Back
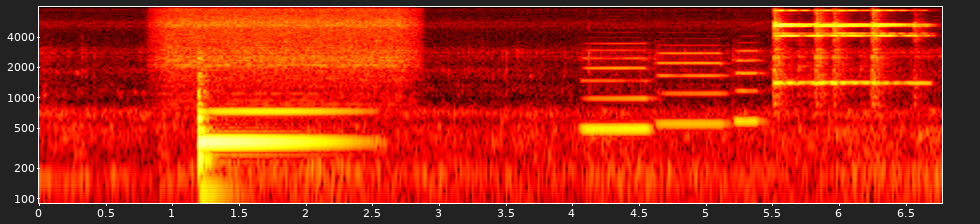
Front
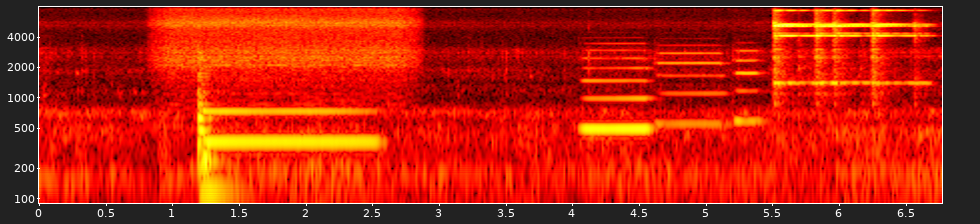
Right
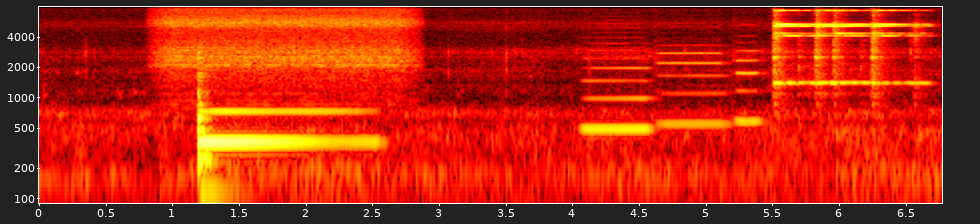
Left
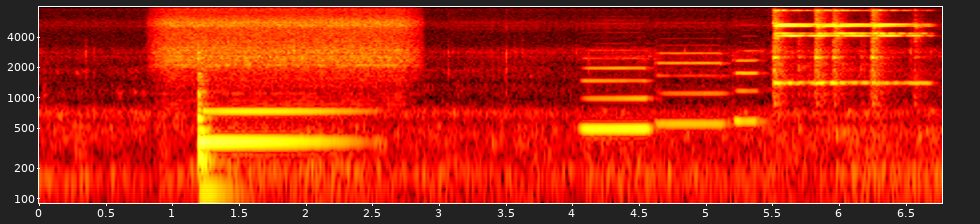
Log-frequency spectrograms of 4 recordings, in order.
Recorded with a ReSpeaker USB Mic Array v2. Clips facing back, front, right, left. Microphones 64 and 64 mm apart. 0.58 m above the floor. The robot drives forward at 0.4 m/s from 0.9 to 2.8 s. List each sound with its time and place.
1.2 s a guitar: 155° right, 1.2 m; by 2.5 s 165° right, 1.7 m
4.0 s a flute: 95° left, 0.6 m
5.5 s a doorbell: 175° left, 1.5 m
